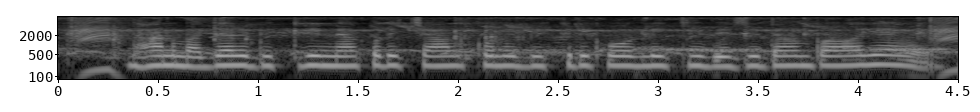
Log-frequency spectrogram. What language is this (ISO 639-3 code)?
ben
